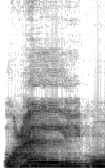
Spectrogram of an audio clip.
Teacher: Tu'allimu. Dua harakat sebab ada waw kosong. · Kenapa tahan kat lam tu? Lam ada sabdu, tekan. Tekan. Tu'allimu.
